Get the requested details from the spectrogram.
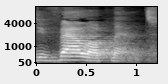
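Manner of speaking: stress on second syllable of development. Teaching English word stress in Portuguese, stress on second syllable of development. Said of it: "a sílaba tônica é a segunda. Sílaba tônica, sílaba forte é a segunda".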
